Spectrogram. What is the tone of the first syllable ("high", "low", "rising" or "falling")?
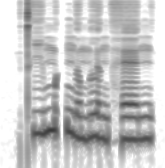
rising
